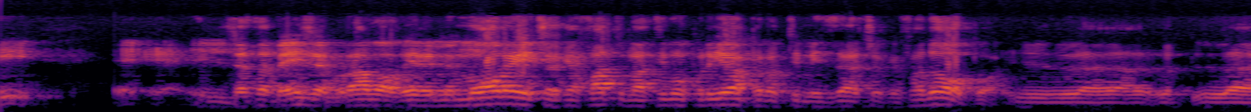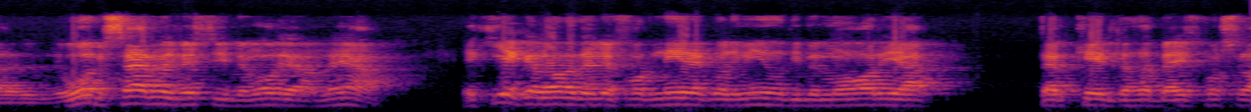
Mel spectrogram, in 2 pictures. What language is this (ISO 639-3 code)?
ita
